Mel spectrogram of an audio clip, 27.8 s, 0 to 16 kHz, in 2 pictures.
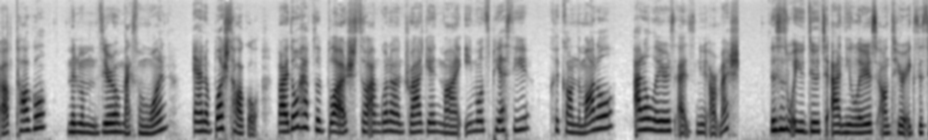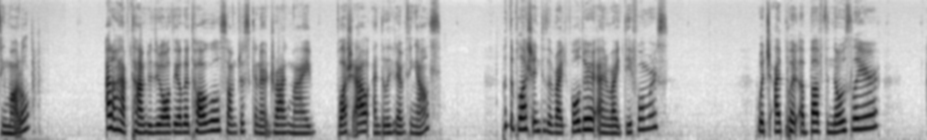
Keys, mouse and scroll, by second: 0.0-1.8 typing, 14.3 BackSpace, 17.4 BackSpace, 17.7 Return, 18.2 shift+click, 20.6 shift+click, 21.4 alt+shift+click, 21.9 shift+click.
